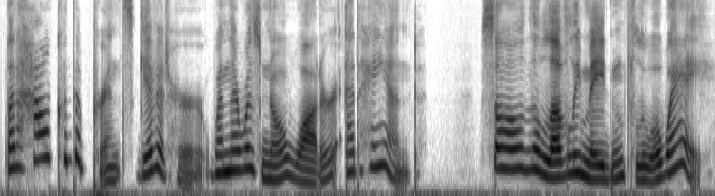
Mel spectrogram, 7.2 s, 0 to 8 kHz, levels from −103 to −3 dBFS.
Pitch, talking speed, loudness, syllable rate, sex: 250 Hz, 175 wpm, -19 LUFS, 4.6 syllables/s, female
